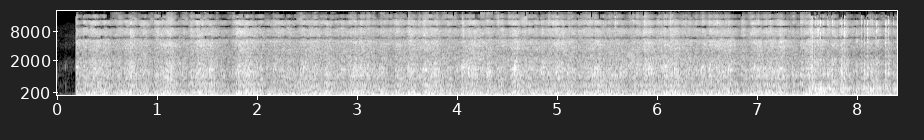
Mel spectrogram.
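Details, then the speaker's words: Freshly installed carbureted V8 in a dirt modified race car, just fired up; deep steady even rumble at fast idle with no ticks, knocks or stumbles; rear main and oil pan suspected leaking; normal running. "So as you guys can hear, it sounds very good."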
